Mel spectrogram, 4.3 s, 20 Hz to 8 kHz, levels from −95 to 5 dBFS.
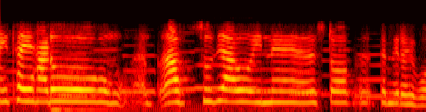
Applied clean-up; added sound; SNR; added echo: none; Bowed string instrument + Wind instrument, woodwind instrument; 18 dB; none.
